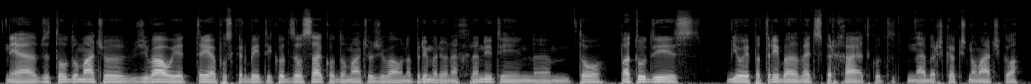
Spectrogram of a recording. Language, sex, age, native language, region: Slovenian, male, 18-29, Slovenian, Gorenjska region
